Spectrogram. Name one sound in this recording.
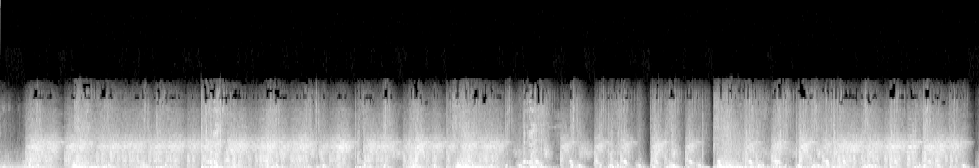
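Booming game explosions hit over and over.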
